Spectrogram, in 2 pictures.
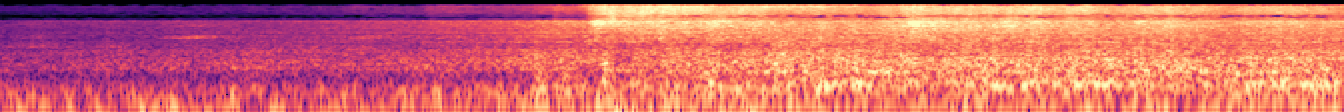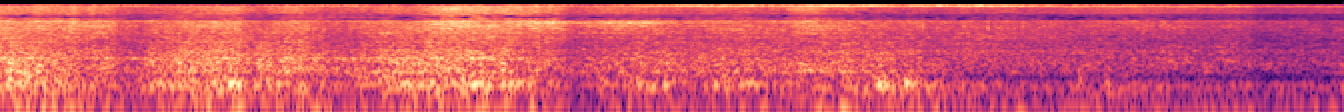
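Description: A train running past on nearby rails: a rumbling rail noise that swells about two seconds in, stays loud for several seconds and fades away toward the end.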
